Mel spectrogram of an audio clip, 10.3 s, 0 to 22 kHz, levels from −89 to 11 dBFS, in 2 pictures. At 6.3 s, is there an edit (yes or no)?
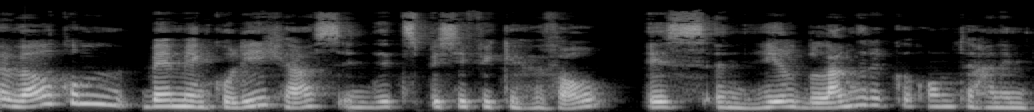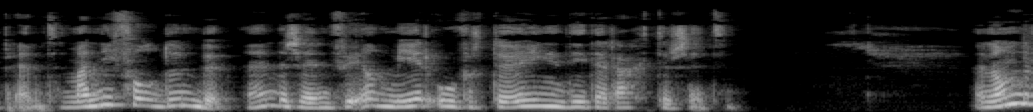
no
